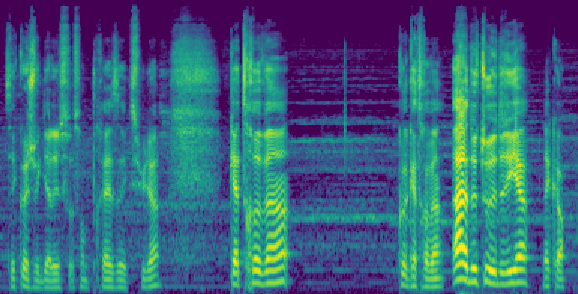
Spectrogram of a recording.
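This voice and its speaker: A man's voice: medium pitch, lively intonation, fast, faint music behind. A man narrating a tabletop role-playing game as game master, informal, feeling for his words and throwing in little sound-effect words.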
